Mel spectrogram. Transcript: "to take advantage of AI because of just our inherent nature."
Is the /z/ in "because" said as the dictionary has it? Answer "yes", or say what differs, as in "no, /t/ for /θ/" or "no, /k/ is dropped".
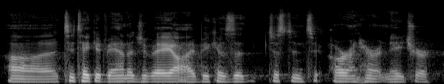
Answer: yes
